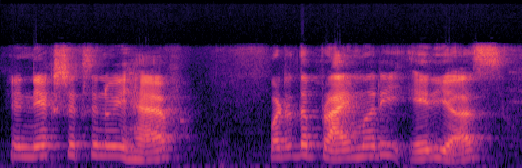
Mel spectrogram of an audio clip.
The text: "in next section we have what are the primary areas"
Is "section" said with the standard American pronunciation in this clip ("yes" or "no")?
no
